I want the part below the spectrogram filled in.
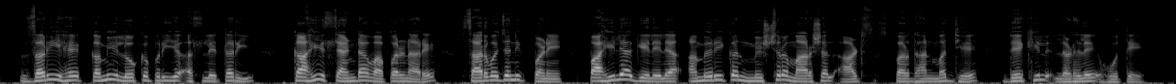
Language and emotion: Marathi, neutral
